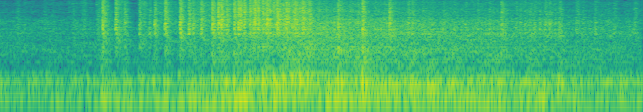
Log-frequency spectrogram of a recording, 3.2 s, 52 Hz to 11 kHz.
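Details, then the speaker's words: 1996 Buick Roadmaster Wagon on throttle: rumbles roughly and flutters unevenly, revs bogging rather than climbing, with black smoke and near stalling every time gas is applied; engine hesitation on acceleration. "Puffing black smoke, and then it kind of idles high as well initially, and then it kind of settles down, and then it has a real bad hesitation."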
